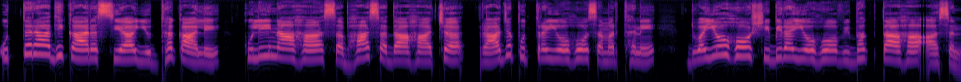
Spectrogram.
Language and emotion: Sanskrit, neutral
